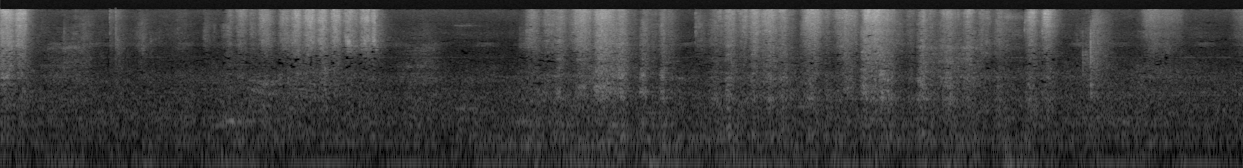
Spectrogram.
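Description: Charcoal being rubbed and stroked across drawing paper: a soft, scratchy rubbing in irregular strokes with short pauses.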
